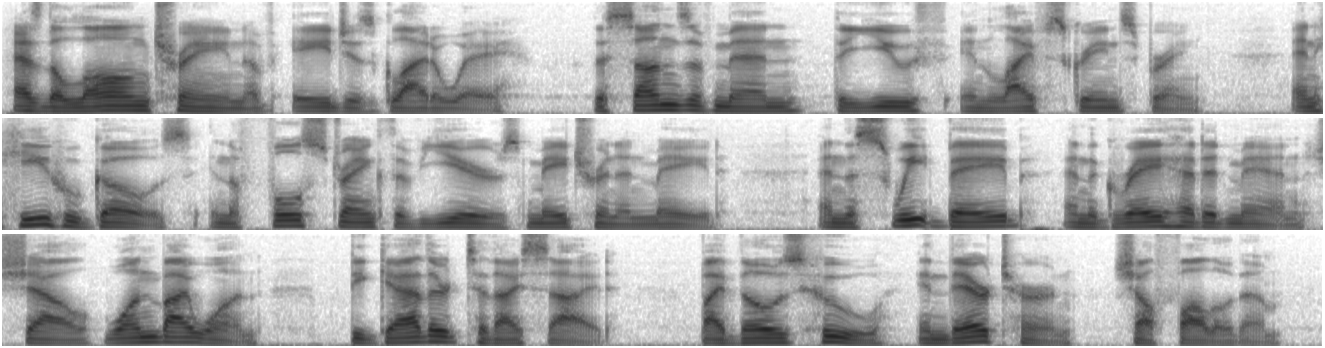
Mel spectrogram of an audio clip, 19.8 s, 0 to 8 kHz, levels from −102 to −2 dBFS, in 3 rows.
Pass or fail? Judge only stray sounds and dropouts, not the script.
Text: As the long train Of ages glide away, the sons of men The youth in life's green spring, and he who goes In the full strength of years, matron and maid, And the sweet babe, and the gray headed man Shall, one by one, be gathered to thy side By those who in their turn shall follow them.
pass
